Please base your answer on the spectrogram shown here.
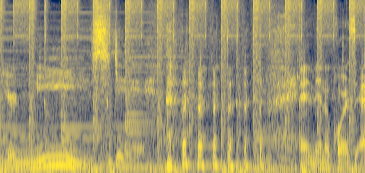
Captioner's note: laughs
